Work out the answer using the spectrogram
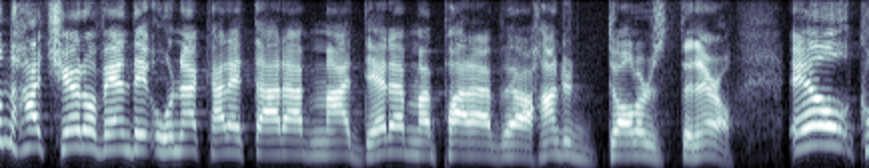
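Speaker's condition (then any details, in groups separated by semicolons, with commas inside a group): No condition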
